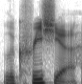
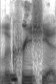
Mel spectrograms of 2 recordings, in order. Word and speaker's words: Lucretia: Lucretia, I think is how you say it. Lucretia is how you say it.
